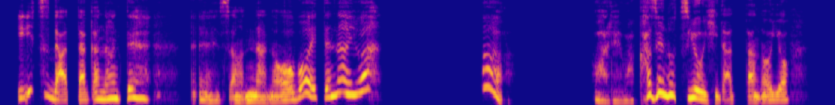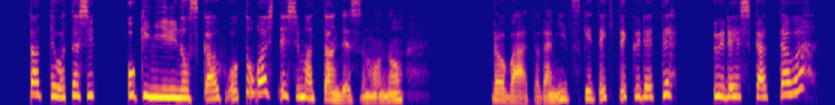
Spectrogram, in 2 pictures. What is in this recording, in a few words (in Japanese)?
穏やか老婆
